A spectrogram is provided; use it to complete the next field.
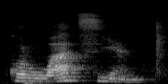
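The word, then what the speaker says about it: Kroatien: Here T-I-A-N am Ende eines Wortes kann manchmal als Zien ausgesprochen. هلا في عندك T-I-A-N لما بيجوا كمان بهالطريقة هاي ممكن انك تقولون بتسين تسين موتسيون تسين مثل كرواتسيان كرواتسيان كرواتيا كرواتسيان كرواتسيان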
